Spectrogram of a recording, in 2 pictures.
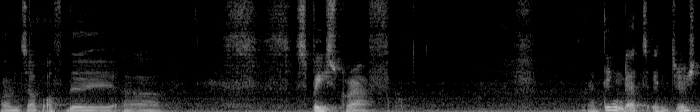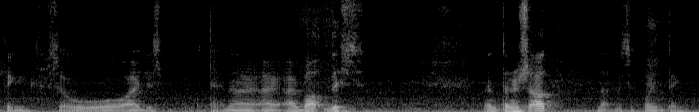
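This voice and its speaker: Speaking at a very slow pace, a man leaves long, frequent pauses against noticeable background noise. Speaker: model kit builder. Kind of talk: casual product review to camera.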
